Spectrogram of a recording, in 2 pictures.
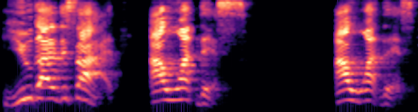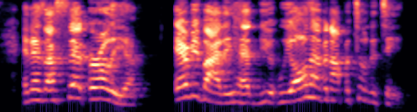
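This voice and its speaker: Bright, emphatic woman speaker. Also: on the high side, animated, moderate pace. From South Carolina. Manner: emphatic, repeats key phrases. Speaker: guest speaker. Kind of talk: motivational interview talk.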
